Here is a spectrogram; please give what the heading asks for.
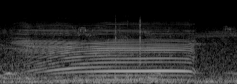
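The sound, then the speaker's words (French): A cow moos in a barn on a farm, giving one long, loud, steady tonal call that ends abruptly, with no voices present. “Pour commencer, je vais aller voir les vaches dans leur étable.”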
